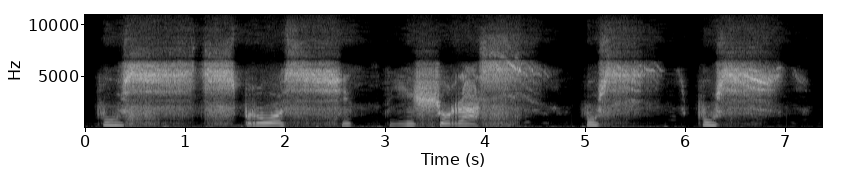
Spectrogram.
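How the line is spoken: Hissing. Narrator (Russian): прошипел Голлум

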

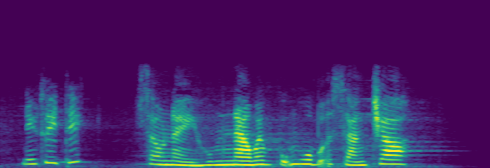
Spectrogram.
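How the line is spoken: Cheerful laughing. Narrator (Vietnamese): Tôi cười hớn hở

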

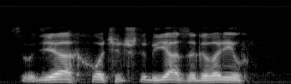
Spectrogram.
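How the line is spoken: Sudden mutter. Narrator (Russian): внезапно пробурчал он

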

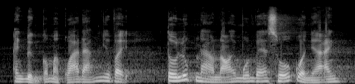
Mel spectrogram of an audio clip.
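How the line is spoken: Ashamed, angry. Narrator (Vietnamese): Mặt của Đường Khả Hinh đỏ bừng, cảm thấy xấu hổ, mất hết thể diện, tức giận nói

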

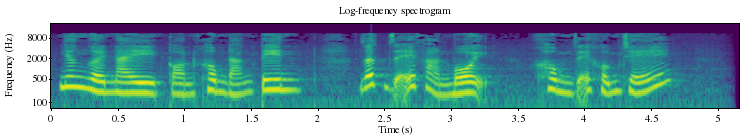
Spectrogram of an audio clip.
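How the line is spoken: Sighing. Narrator (Vietnamese): thở dài

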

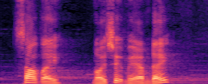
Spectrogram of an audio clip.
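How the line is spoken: Loud alarmed speech. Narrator (Vietnamese): Hạc Viêm Triệt ngửi thấy mùi máu tươi, lớn tiếng nói

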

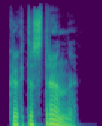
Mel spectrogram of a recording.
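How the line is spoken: Uncertain mutter. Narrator (Russian): неуверенно пробормотала

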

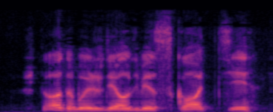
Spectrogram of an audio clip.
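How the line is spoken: Mocking question. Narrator (Russian): спросил он насмешливо

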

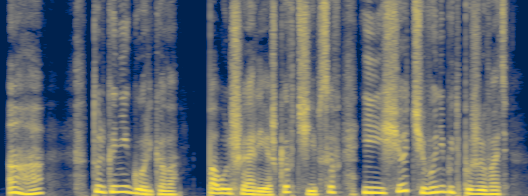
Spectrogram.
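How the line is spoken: Cheerful declaration. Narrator (Russian): весело заявила Стежка

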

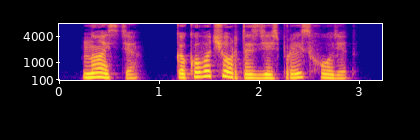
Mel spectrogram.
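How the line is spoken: Hoarse sleepy distant voice. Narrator (Russian): Услышала она хриплый сонный голос из номера напротив

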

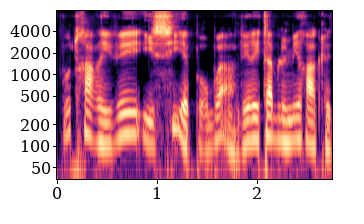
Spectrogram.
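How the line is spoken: Plain. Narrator (French): dit-elle

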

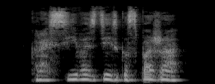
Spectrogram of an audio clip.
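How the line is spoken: Whisper. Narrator (Russian): прошептала Нелл

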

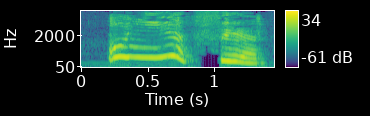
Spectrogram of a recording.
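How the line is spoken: Cheerful laugh. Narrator (Russian): весело засмеялась Поллианна

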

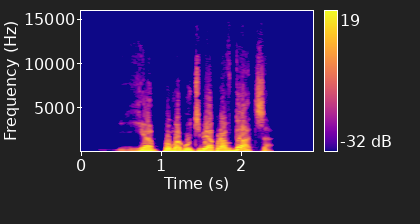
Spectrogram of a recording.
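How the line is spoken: Terrified yelling. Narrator (Russian): завопил Фридли, едва не пуская слюни от ужаса

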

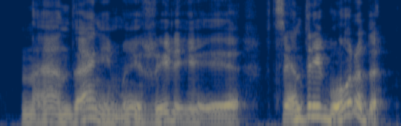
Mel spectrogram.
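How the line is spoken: Grumbling. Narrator (Russian): проворчал Мерса

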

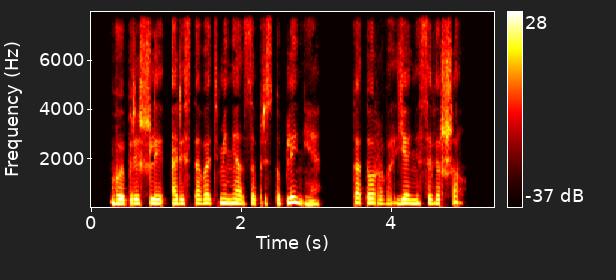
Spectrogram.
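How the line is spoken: Calm. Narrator (Russian): спокойно сказал Минчерес

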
